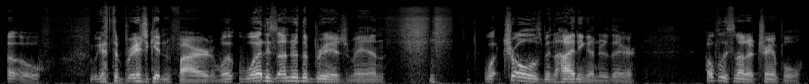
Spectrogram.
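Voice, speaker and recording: A man casually commenting on a card game match, thinking aloud, his voice a little raspy from hours of recording. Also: medium pitch, lively intonation, normal speed, no echo. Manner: chatty, thinks aloud, counts out loud. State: slightly raspy from long recording. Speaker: gameplay commentator.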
